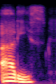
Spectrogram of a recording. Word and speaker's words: Ares: Su nombre en griego se pronuncia Aris, que significa dios de la guerra.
